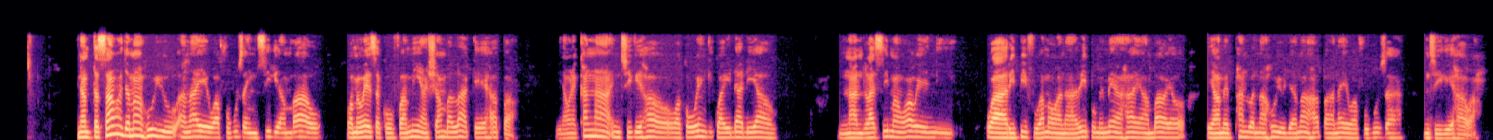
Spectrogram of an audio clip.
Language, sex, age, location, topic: Swahili, male, 18-24, Nakuru, health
